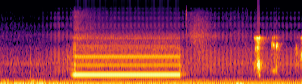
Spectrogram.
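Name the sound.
telephone being dialed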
